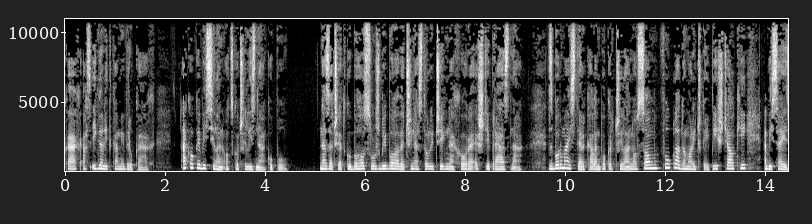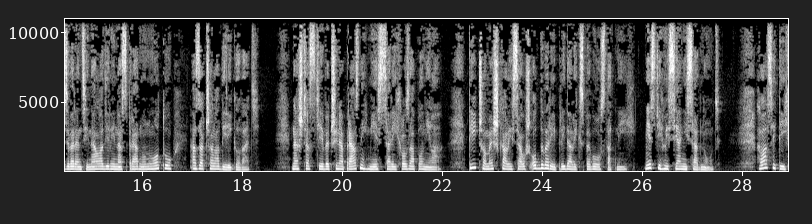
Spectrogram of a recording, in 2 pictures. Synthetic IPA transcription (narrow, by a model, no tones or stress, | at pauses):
kaːxa̰z̥iɡɛlit̪kamivɾuka̰ːx | ʔakɔkɛbisilɛnʔɔ̰t̪skɔt͡ʃiliznaːkupṵ | nazat͡ʃɪat̪kubɔɦɔsluʒbibɔlaʋɛt͡ʃinast̪ɔlit͡ʃɪɛɡnaxɔːɾɛʔɛʃcɛpɾaːzna̰ː | zbɔɾmajst̪ɛɾkalɛnpɔkr̩t͡ʃilanɔsɔmfuːklad̪ɔmalit͡ʃkɛ̰jpiːʃcalkʰiabisajɛjzʋɛɾɛnt͡sinalaɟilinaspɾaːʊnunʊɔt̪u | azat͡ʃalad̪iɾiɡɔʋac | naʃcascɪɛʋɛt͡ʃinapɾaːzniɣmɪɛst̪saɾiːxlɔzapl̩ɲila | t̪iːt͡ʃɔmɛʃkalisauʒɔd̪ːʋɛɾiːpɾid̪alikspɛʋuɔst̪at̪niːx | ɲɛsciɦlisiaɲisad̪nṵːc | ɦlasit̪iːx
